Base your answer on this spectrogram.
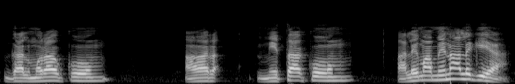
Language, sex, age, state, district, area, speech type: Santali, male, 45-60, Jharkhand, Bokaro, rural, spontaneous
